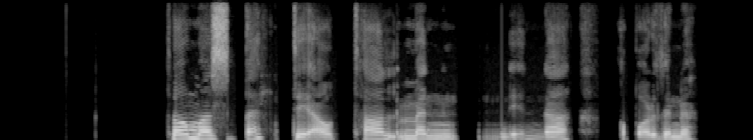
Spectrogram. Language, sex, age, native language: Icelandic, female, 40-49, Icelandic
